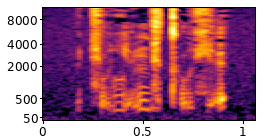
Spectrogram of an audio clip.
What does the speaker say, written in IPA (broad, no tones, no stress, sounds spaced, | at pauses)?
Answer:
c ṵ ʎ ḛ ŋ ɡ i tʼ ṵ ç ḛ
